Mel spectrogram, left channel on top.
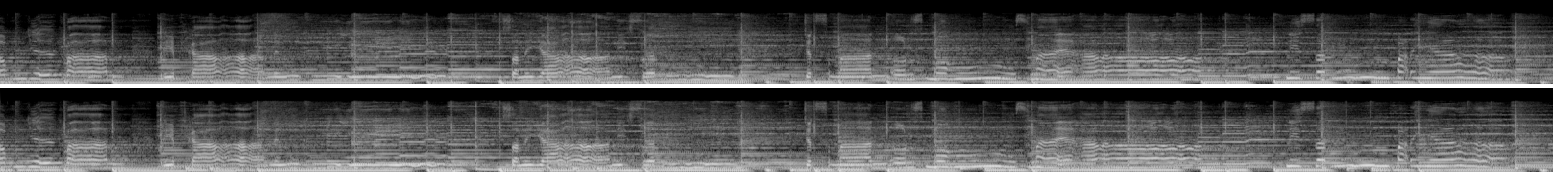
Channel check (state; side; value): quieter; left; 3.8 dB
